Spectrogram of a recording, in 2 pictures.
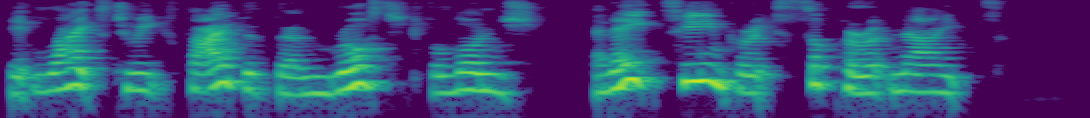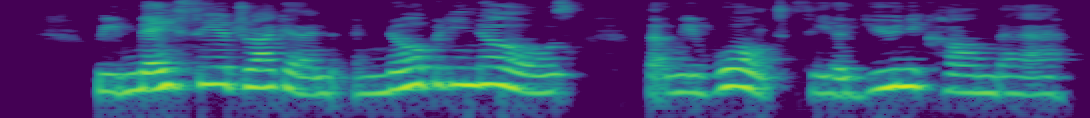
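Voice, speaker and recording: A woman's voice: mid-range voice, unhurried, warm tone, close to an everyday voice. A grinning, boastful storybook centipede, acted by a woman reader. He is exuberant and theatrical, with a rollicking delivery on a slightly dull recording. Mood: gleeful, dramatic.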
